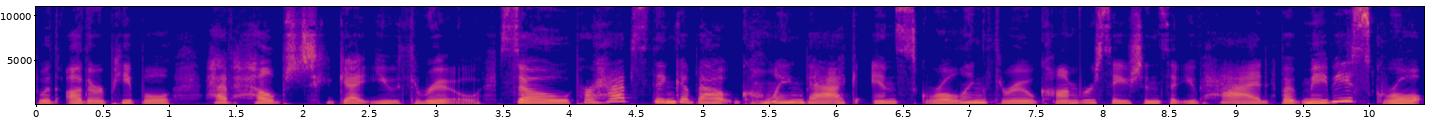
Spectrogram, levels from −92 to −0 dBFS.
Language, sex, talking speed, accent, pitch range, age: English, female, 145 wpm, American, 175-210 Hz, 30-49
